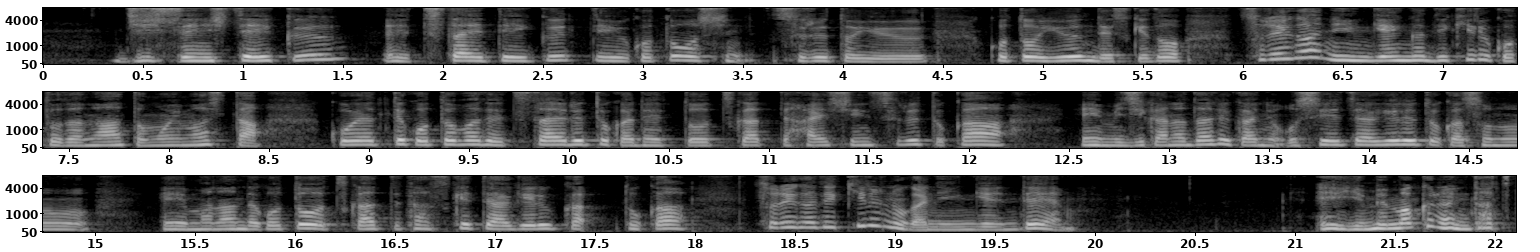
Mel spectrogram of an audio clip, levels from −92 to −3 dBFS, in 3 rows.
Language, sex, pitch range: Japanese, female, 170-225 Hz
